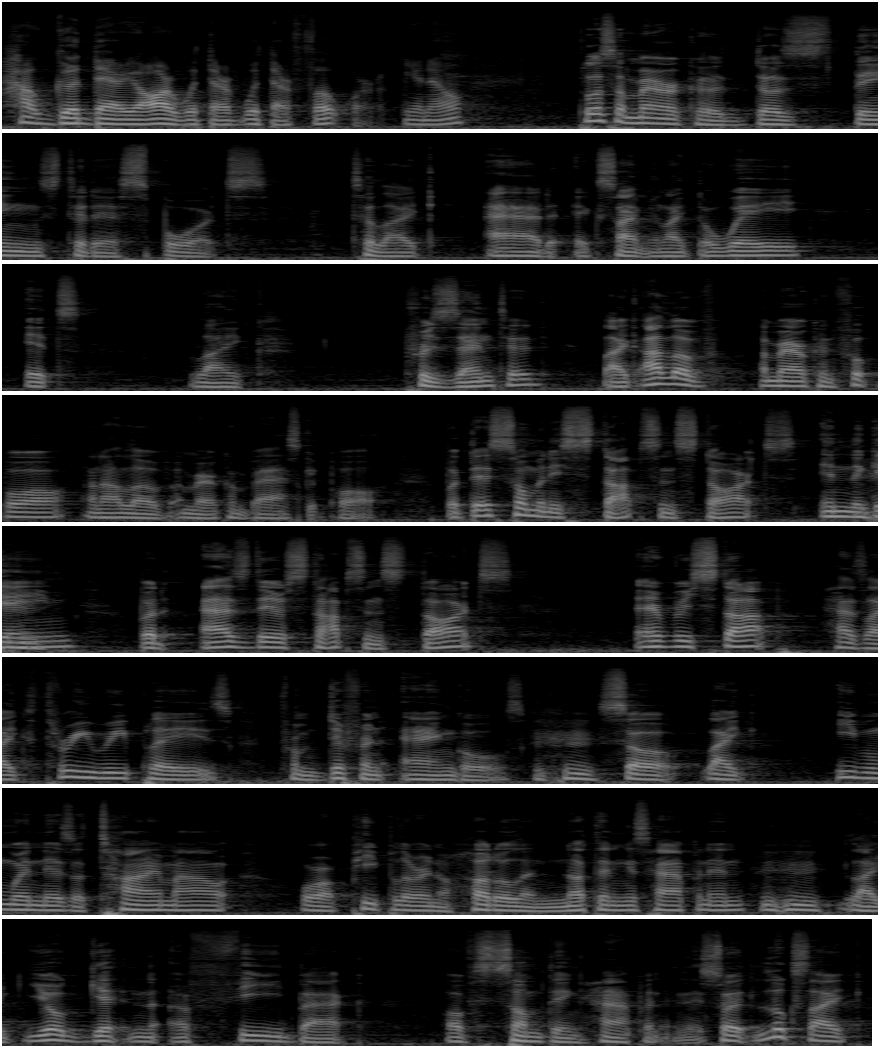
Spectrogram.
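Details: Adult man speaking; typical speech.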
